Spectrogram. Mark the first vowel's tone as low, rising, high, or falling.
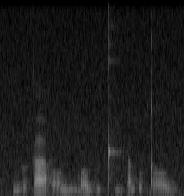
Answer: low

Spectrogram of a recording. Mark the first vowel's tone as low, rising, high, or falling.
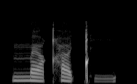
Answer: falling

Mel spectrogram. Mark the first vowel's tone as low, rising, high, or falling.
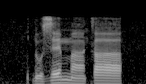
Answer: low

